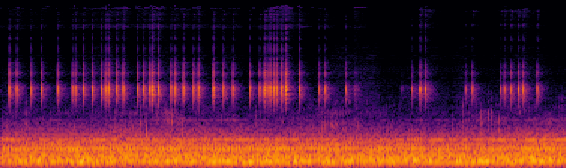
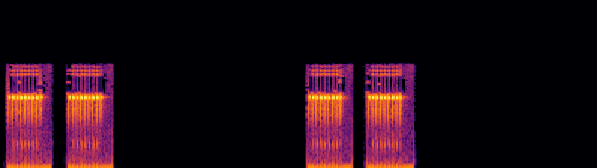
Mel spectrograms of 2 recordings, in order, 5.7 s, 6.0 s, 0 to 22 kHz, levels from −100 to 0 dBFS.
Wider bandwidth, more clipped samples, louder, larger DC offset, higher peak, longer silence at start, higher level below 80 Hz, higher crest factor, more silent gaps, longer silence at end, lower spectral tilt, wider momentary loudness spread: about the same, 5.6 kHz vs 5.4 kHz; second, under 0.1% vs 0.7%; second, -24 LUFS vs -7 LUFS; second, under 0.1% vs 2%; second, -8 dBFS vs 0 dBFS; about the same, 0 s vs 0.05 s; first, -40 dBFS vs -46 dBFS; about the same, 14 dB vs 14 dB; second, none vs 0.53-0.63 s, 1.13-3.04 s, 3.53-3.63 s; second, 0 s vs 1.95 s; first, -9 dB/octave vs -1 dB/octave; second, 3 LU vs 12 LU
